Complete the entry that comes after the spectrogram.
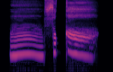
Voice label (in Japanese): "sokka", voice, reaction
